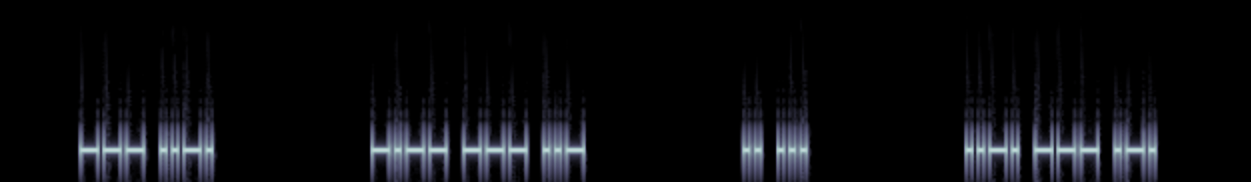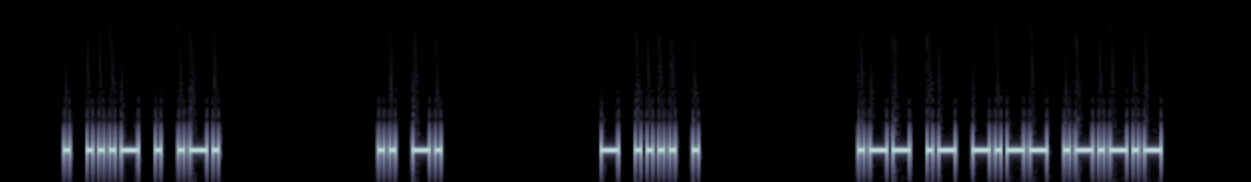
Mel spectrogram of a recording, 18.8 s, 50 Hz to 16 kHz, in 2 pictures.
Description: Morse code, heard as a keyed tone, about 28 wpm, 700 Hz. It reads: OF YOU IS FOR EVER IN THE WAY.
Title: 4x Word-Spacing - Sentences from Top 400 Words - 28wpm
